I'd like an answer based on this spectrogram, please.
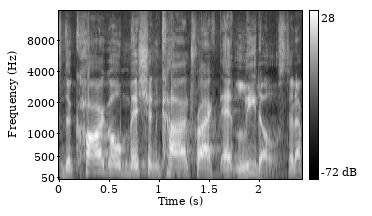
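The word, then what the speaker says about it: Leidos: So sitting beside me is Ernest Sanchez, who manages the cargo mission contract at Lidos. Did I pronounce that correctly? Lidos.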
